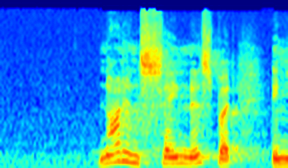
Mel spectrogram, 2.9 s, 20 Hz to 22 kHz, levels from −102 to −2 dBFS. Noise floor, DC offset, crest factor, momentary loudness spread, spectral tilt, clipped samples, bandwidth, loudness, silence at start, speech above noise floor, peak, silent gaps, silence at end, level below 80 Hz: -57 dBFS; under 0.1%; 18 dB; 9 LU; -3.5 dB/octave; under 0.1%; 17.5 kHz; -22 LUFS; 1 s; 34 dB; -6 dBFS; none; 0 s; -66 dBFS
